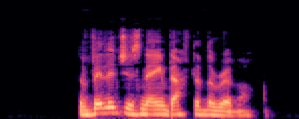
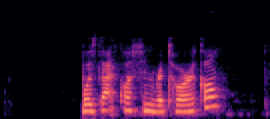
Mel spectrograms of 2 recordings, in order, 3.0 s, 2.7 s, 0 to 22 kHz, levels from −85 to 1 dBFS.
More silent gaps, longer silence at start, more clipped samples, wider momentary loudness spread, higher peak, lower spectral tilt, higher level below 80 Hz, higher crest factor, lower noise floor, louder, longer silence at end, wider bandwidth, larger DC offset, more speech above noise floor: neither; about the same, 0.8 s vs 0.8 s; neither; first, 15 LU vs 5 LU; first, -2 dBFS vs -8 dBFS; second, -5.5 dB/octave vs -8 dB/octave; first, -50 dBFS vs -66 dBFS; about the same, 16 dB vs 18 dB; about the same, -83 dBFS vs -84 dBFS; first, -15 LUFS vs -23 LUFS; about the same, 0.5 s vs 0.5 s; first, 9.4 kHz vs 7 kHz; neither; first, 69 dB vs 62 dB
